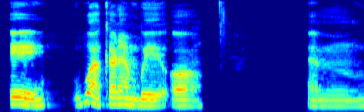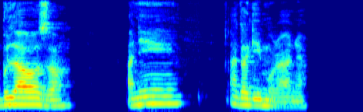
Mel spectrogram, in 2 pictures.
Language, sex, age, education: Igbo, male, 15-29, tertiary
